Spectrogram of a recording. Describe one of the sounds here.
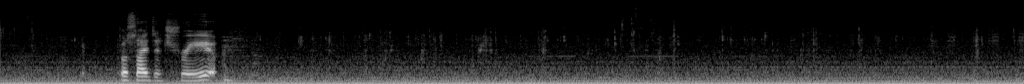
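A young woman chews food.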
